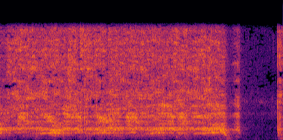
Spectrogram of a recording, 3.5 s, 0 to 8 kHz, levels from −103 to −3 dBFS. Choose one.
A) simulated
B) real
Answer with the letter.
B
